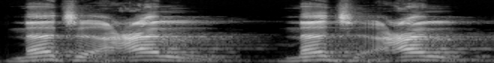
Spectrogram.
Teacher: জিম সাকিন, জিম কলকলা অক্ষর হালকা ধাক্কা দিয়ে পড়তে হবে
